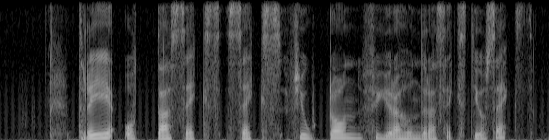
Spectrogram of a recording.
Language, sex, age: Swedish, female, 33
